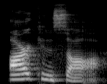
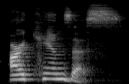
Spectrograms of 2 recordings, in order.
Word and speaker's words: Arkansas: Once upon a time, up until 1881, the pronunciation of the S was noticeable at the end of the word, so it was actually pronounced more like Arkansas, Arkansas. But the pronunciation of the name of the state of Arkansas with a silent final S was made official in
